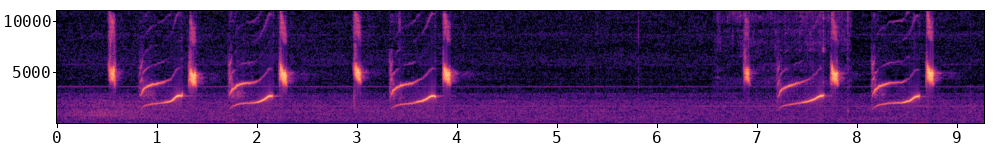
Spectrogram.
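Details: Blyth's reed warbler singing near Warsaw West station in the Wola district, Poland: short phrases of sharp high notes and rising whistled slurs, given in two bursts separated by a pause of about three seconds.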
